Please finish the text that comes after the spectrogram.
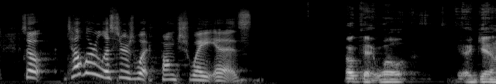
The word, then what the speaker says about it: feng shui: tell our listeners what Funway is okay well again I had to learn how to pronounce the word myself and you pronounced it very well a lot of people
